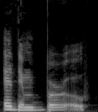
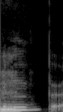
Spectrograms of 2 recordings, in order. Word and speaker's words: Edinburgh: Vissa säger man ska säga Edinburgh. – Mm. Edinburgh.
